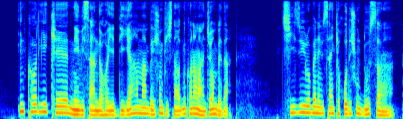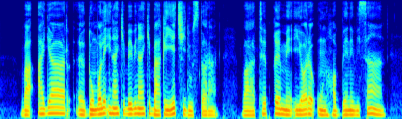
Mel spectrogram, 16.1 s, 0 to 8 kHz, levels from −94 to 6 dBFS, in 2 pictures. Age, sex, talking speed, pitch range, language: 20-39, male, 135 wpm, 110-145 Hz, Persian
